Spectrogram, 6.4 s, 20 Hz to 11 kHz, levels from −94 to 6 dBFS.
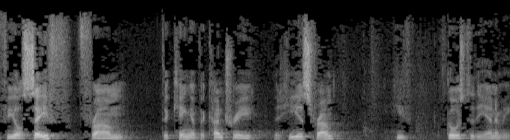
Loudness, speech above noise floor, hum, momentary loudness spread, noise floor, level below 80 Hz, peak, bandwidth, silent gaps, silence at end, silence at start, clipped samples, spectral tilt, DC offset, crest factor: -28 LUFS; 30 dB; none; 19 LU; -59 dBFS; -72 dBFS; -8 dBFS; 10.5 kHz; none; 0 s; 0 s; under 0.1%; -2.5 dB/octave; under 0.1%; 22 dB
